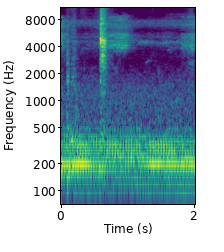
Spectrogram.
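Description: Steady high-pitched chorus of crickets and other insects, with a single sharp knock about half a second in.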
